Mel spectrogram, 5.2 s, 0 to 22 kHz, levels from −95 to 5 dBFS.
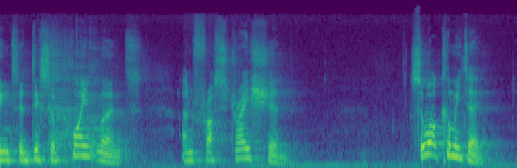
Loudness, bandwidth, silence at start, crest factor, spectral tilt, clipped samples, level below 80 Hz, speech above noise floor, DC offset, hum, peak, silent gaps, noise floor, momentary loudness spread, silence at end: -23 LUFS; 15.5 kHz; 0 s; 20 dB; -5.5 dB/octave; under 0.1%; -52 dBFS; 29 dB; under 0.1%; none; -2 dBFS; none; -51 dBFS; 14 LU; 0.2 s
